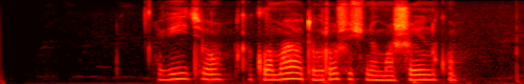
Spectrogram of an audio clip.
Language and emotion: Russian, sad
